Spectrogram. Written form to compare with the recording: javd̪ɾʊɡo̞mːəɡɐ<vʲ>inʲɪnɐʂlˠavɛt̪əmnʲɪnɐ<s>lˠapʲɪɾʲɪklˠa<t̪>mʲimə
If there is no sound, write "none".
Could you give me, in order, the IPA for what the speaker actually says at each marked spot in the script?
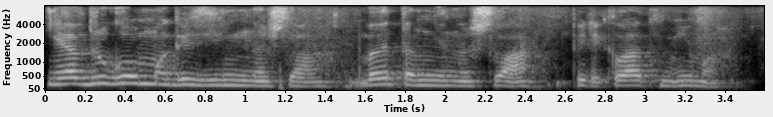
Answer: zʲ, ʂ, t̪

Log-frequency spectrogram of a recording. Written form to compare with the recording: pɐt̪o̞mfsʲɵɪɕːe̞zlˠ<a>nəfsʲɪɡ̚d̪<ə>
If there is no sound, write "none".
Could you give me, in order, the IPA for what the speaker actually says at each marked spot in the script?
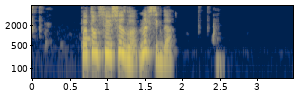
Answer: ə, a

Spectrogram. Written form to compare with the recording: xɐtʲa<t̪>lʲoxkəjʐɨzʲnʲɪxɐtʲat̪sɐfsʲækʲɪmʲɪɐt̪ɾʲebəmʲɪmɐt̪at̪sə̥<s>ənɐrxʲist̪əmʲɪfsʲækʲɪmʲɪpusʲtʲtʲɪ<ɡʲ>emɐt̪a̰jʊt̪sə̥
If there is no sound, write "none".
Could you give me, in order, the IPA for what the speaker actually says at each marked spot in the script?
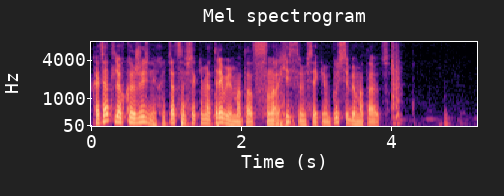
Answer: t̪, s, bʲ

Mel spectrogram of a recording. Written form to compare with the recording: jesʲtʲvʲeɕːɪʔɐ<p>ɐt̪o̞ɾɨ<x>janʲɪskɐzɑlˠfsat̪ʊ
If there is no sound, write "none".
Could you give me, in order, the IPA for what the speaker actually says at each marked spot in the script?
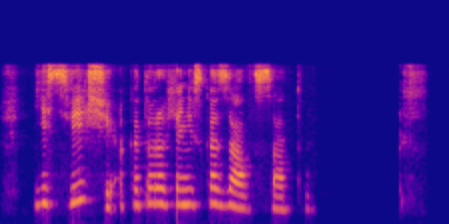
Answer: k, x

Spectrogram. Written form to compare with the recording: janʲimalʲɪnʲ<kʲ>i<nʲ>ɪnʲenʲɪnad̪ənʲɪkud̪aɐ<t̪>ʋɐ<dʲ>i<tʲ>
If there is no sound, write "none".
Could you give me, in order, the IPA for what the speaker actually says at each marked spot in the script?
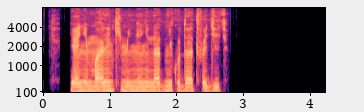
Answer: kʲ, mʲ, t̪, dʲ, tʲ

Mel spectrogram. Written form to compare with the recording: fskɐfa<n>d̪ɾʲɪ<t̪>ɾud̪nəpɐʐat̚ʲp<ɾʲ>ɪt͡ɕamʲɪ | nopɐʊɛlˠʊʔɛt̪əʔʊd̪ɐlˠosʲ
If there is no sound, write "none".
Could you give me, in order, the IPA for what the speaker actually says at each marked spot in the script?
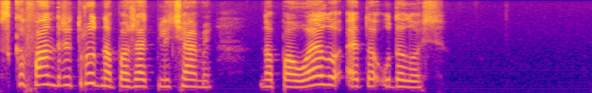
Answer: n, t̪, lʲ

